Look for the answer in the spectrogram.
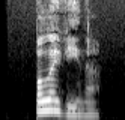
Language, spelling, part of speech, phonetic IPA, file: Russian, половина, noun, [pəɫɐˈvʲinə], Ru-половина.ogg
- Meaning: half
